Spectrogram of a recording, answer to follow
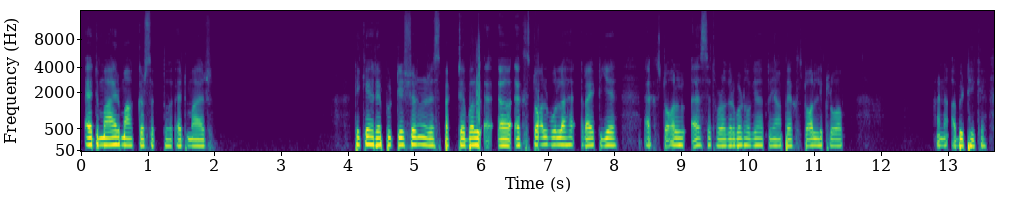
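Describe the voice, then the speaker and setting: Male teacher, very dark and even-toned, dry close sound, repetitive question-and-answer style. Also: mid-range voice, moderate pace, pauses often, clean tone, no room sound. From India. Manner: repeats words, spells them out letter by letter; asks the class questions and answers them himself. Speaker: vocabulary teacher. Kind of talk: bilingual classroom explanation.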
